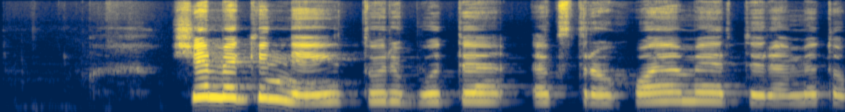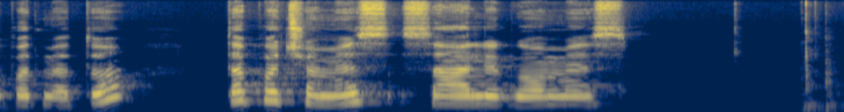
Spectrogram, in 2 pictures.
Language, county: Lithuanian, Utena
